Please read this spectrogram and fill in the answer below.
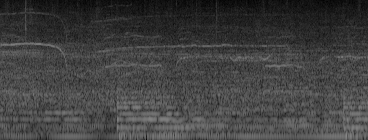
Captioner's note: dramatic music continues; crowd chattering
